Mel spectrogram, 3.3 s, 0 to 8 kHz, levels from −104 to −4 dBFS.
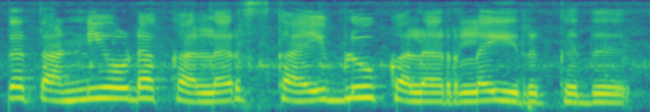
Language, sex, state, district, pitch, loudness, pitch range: Tamil, female, Tamil Nadu, Kanyakumari, 215 Hz, -14 LUFS, 195-260 Hz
